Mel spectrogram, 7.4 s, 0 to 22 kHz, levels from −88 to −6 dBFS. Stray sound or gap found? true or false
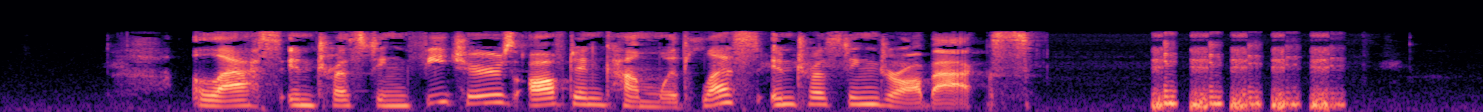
true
